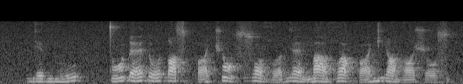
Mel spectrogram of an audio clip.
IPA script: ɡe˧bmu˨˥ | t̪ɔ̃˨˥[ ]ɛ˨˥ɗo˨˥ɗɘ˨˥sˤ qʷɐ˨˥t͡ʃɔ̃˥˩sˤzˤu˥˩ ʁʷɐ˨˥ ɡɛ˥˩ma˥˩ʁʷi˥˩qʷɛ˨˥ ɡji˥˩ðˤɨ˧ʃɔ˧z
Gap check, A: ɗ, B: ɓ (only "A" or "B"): A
